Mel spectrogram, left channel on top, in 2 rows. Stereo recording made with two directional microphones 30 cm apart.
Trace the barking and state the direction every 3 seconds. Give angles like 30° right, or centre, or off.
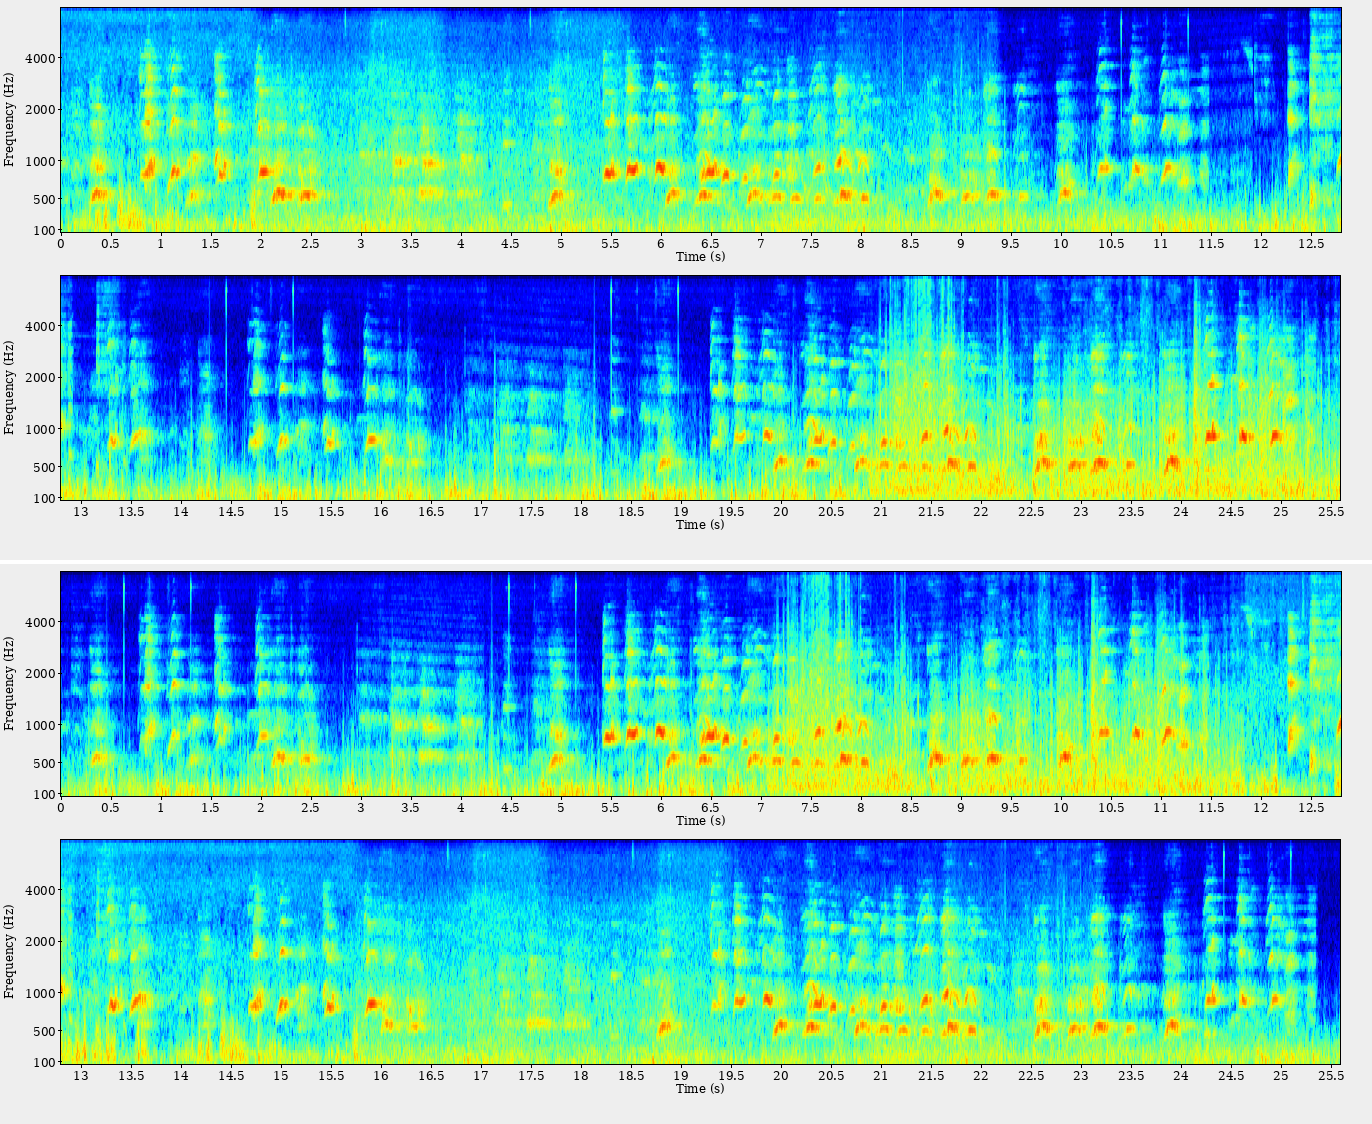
50° left, 30° left, 20° right, 40° right, 60° right, 50° right, 30° right, 10° left, 40° left.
